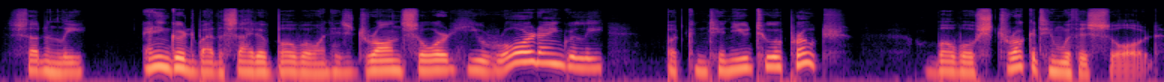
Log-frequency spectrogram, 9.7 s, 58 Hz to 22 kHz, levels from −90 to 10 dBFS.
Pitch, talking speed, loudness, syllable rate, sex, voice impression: 145 Hz, 155 wpm, -18 LUFS, 4.8 syllables/s, male, very masculine, slightly middle-aged, thick, tensed, powerful, bright, slightly soft, muffled, fluent, raspy, cool, intellectual, refreshing, slightly sincere, calm, mature, slightly friendly, reassuring, unique, slightly elegant, wild, slightly sweet, lively, slightly kind, slightly intense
